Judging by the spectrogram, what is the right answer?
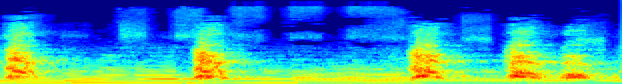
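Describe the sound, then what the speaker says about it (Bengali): An angry dog barking, five sharp barks in an uneven rhythm, loud and close over a steady tonal background. "কি ব্যাপার কুকুরটারও রেগে গেল মনে হচ্ছে"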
